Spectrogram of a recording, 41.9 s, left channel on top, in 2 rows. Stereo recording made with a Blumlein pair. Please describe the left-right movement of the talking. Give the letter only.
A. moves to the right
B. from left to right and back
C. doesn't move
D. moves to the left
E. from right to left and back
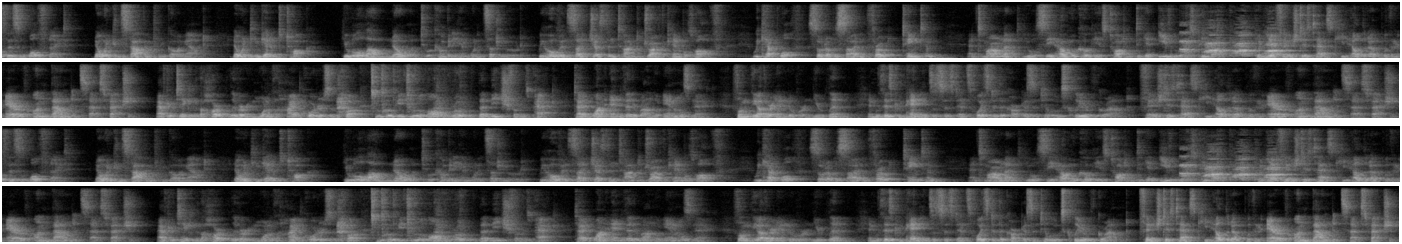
A.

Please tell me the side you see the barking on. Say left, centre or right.
centre.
